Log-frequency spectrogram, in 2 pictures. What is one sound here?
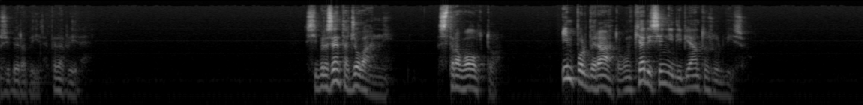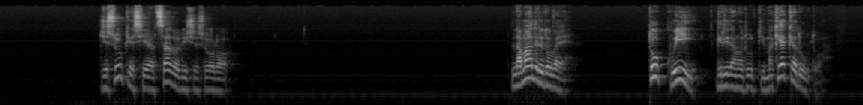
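A middle-aged man speaks calmly and slowly, close to a microphone, with long pauses.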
